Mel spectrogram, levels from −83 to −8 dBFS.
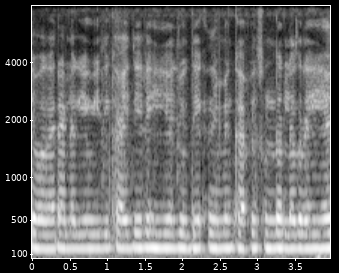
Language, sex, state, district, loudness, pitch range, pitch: Chhattisgarhi, male, Chhattisgarh, Jashpur, -14 LUFS, 165-170 Hz, 170 Hz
